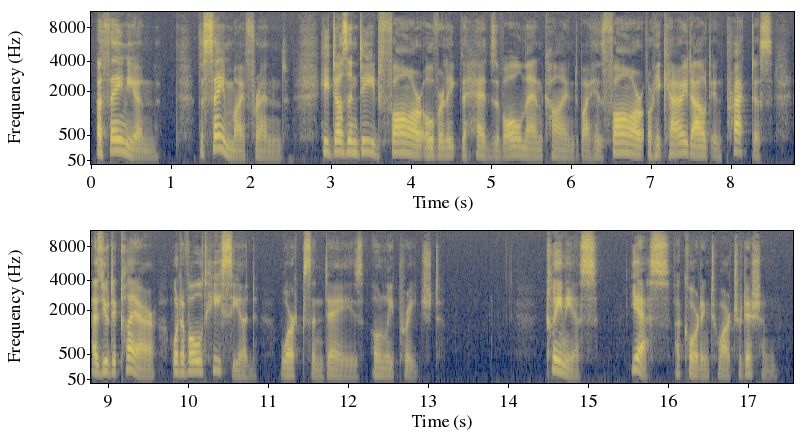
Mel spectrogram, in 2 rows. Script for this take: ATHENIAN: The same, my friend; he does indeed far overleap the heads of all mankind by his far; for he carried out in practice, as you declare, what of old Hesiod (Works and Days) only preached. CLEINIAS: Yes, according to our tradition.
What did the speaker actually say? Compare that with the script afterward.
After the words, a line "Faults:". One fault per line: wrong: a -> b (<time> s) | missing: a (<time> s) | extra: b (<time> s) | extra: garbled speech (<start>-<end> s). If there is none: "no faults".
ATHENIAN: The same, my friend; he does indeed far overleap the heads of all mankind by his far; for he carried out in practice, as you declare, what of old Hesiod (Works and Days) only preached. CLEINIAS: Yes, according to our tradition.
Faults:
no faults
